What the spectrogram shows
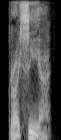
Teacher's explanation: accent on the second syllable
